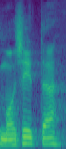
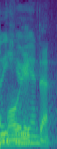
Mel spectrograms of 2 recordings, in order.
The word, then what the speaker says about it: Mogetta: discusión con Gabi civila si es molleta o moeta molleta verdad se dice es es italiano el apellido Así que es molleta la pronunciación correcta porque todo el mundo me conoce como mogueta Y usted cómo lo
